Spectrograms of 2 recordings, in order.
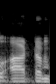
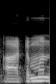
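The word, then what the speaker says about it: autumn: तो आटम का, इसको आटम पढ़ते हैं। यहाँ पर यन जो है साइलेंट होता है, आटमन नहीं होता, आटम होता है।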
